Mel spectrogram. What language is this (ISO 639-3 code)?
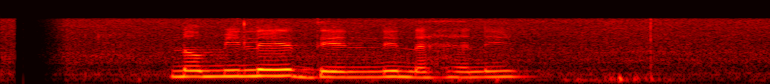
sin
